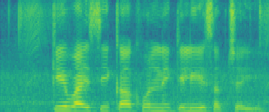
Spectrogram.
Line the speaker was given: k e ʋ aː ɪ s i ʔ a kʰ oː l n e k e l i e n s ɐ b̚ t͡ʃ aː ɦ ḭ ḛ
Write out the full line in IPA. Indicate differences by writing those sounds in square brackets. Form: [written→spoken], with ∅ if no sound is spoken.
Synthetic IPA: k e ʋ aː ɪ s i [ʔ→k] a kʰ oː l n e k e l i e [n→∅] s ɐ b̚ t͡ʃ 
